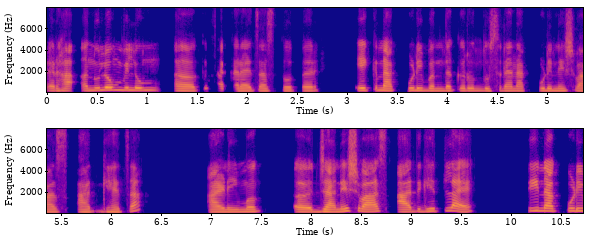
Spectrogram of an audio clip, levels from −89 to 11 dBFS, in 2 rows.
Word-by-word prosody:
तर 190 Hz, -1 st, -1 dB
हा 195 Hz, 0 st, +1 dB
अनुलोम-विलोम 220 Hz, +1 st, +1 dB, 0.2 s
अ, 195 Hz, -, -3 dB, 0.2 s
कसा 195 Hz, -1 st, -10 dB
करायचा 175 Hz, 0 st, -2 dB
असतो 175 Hz, -1 st, -4 dB
तर 175 Hz, 0 st, -1 dB, 0.5 s
एक 215 Hz, -, -10 dB
नाकपुडी 205 Hz, 0 st, +1 dB
बंद 185 Hz, 0 st, 0 dB
करून 195 Hz, -1 st, -3 dB
दुसऱ्या 185 Hz, 0 st, -3 dB
नाकपुडीने 185 Hz, +1 st, -3 dB
श्वास 170 Hz, -2 st, -1 dB
आत 170 Hz, -1 st, -1 dB
घ्यायचा 175 Hz, -3 st, -2 dB, 0.8 s
आणि 175 Hz, +1 st, +2 dB
मग 200 Hz, +2 st, +1 dB, 0.4 s
अ, 185 Hz, -1 st, +5 dB
ज्याने 200 Hz, +3 st, +5 dB
श्वास 215 Hz, -2 st, +4 dB
आत 190 Hz, 0 st, +4 dB
घेतलाय, 225 Hz, 0 st, +2 dB, 0.6 s
ती 265 Hz, +1 st, +2 dB
नाकपुडी 245 Hz, 0 st, +4 dB
195 Hz, 145 wpm, -24 LUFS, 185-215 Hz, 0.8 s, अ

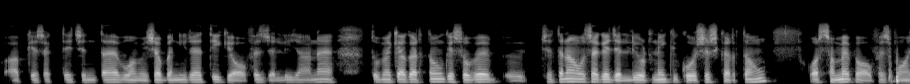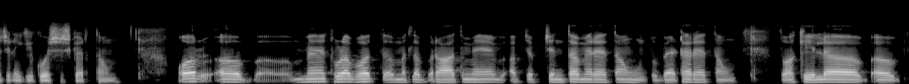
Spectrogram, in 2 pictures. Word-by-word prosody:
आप 100 Hz, -, -6 dB
कह 105 Hz, -, -3 dB
सकते 105 Hz, +2 st, -5 dB
हैं, -, -, -5 dB
चिंता 105 Hz, 0 st, -2 dB
है, 110 Hz, -, +3 dB
वो 110 Hz, -1 st, -1 dB
हमेशा 100 Hz, +1 st, +2 dB
बनी 105 Hz, +1 st, -2 dB
रहती 110 Hz, +1 st, -1 dB
है -, -, -2 dB
कि 105 Hz, -, -2 dB
ऑफ़िस 100 Hz, +3 st, -1 dB
जल्दी 100 Hz, +3 st, -5 dB
जाना 105 Hz, +2 st, -5 dB
है। 115 Hz, -, -4 dB, 0.4 s
तो -, -, -2 dB
मैं 115 Hz, 0 st, 0 dB
क्या 115 Hz, -, +4 dB
करता 115 Hz, +2 st, +1 dB
हूँ 125 Hz, 0 st, +1 dB
कि 125 Hz, -, +2 dB
सुबह 115 Hz, +1 st, +4 dB
अ, 105 Hz, -5 st, -8 dB, 0.2 s
जितना 120 Hz, +3 st, +1 dB
हो 125 Hz, -2 st, +2 dB
सके, 120 Hz, -1 st, +5 dB
जल्दी 100 Hz, -1 st, +1 dB
उठने 105 Hz, +2 st, +2 dB
की 115 Hz, -, -8 dB
कोशिश 105 Hz, +3 st, +3 dB
करता 100 Hz, +3 st, -2 dB
हूँ 135 Hz, +7 st, 0 dB, 0.4 s
और -, -, +4 dB
समय 120 Hz, +3 st, +3 dB
पे -, -, -3 dB
ऑफ़िस 100 Hz, +2 st, -2 dB
पहुँचने 95 Hz, 0 st, -1 dB
की -, -, -6 dB
कोशिश 95 Hz, -1 st, +3 dB
करता -, -, -6 dB
हूँ 95 Hz, +2 st, -9 dB, 0.7 s
और 135 Hz, 0 st, +5 dB
अ, -, -, -2 dB
ब -, -, -2 dB, 0.2 s
मैं 130 Hz, +1 st, +2 dB
थोड़ा 130 Hz, 0 st, +6 dB
बहुत 130 Hz, +1 st, +1 dB
मतलब 115 Hz, -1 st, -3 dB
रात 110 Hz, -1 st, +2 dB
में 120 Hz, -1 st, -2 dB
अब 110 Hz, -, -5 dB
जब 115 Hz, -1 st, -6 dB
चिंता 115 Hz, 0 st, +1 dB
में 120 Hz, 0 st, 0 dB
रहता 115 Hz, 0 st, 0 dB
हूँ, 110 Hz, -3 st, -3 dB
तो -, -, -8 dB
बैठा 110 Hz, +4 st, 0 dB
रहता 110 Hz, -2 st, -2 dB
हूँ। 100 Hz, -2 st, -7 dB, 0.4 s
तो -, -, -1 dB
अकेला 115 Hz, +2 st, +2 dB, 0.2 s
अ, 105 Hz, -1 st, 0 dB
110 Hz, 210 wpm, -21 LUFS, 105-120 Hz, 0.7 s, थोड़ा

